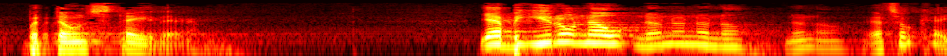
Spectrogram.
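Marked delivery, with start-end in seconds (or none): 2.4-3.1 complaining believer. Retold or imitated. 3.2-4.7 dropping to a hush, gently soothing; calm them down softly, almost whispered; soft reassurance. Real, not acted. Pastor soothing a complaining church member, hushed and gentle.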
